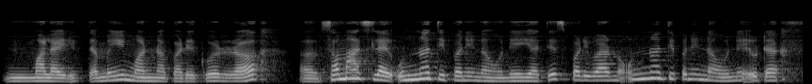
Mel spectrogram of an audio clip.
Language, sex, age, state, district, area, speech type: Nepali, female, 30-45, West Bengal, Kalimpong, rural, spontaneous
